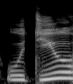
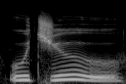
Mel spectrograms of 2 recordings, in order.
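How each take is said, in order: First: "would you" drawn out with a hard d, woo-dyoo; slow "would you", d left hard; unblended would you. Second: "would you" drawn out as woo-jooo; slow "would you", d turned to j; softened would you. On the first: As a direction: slowly keep d apart from j in "would you". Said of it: "would you 하지 않고". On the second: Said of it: "부드럽게 발음되죠". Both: Shown as a demonstration.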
